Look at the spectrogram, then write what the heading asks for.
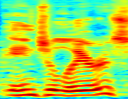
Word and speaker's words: Angelaires: And Norma Herbers and the Angelaires will help us also, right? Did I say it right? Angelaires, is that it? Yeah, it's good, yeah.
